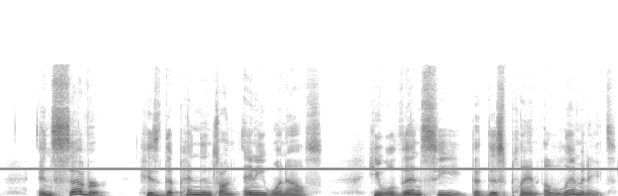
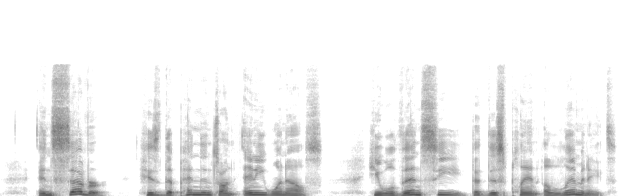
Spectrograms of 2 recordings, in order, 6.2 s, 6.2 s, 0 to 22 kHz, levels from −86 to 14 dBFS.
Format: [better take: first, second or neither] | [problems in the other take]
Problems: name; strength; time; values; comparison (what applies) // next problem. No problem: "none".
second | high-pitched whine; noticeable; throughout; 3 kHz, 10 dB below the speech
